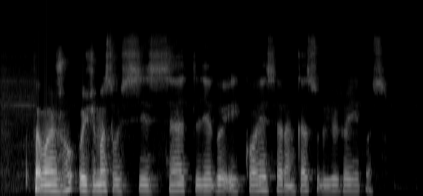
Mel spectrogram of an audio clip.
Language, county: Lithuanian, Šiauliai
